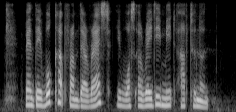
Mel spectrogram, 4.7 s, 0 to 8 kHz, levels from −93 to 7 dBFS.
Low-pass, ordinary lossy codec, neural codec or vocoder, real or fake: 7.2 kHz; Opus, 24 kbps; none; real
